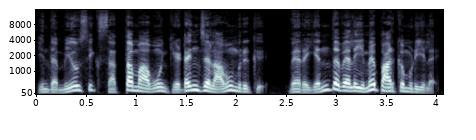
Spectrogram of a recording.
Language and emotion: Tamil, angry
